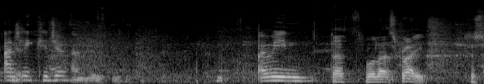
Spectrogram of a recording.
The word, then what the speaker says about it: Angelique Kidjo: Am I pronouncing that right? Angelique Kidjo? Angelique Kidjo.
